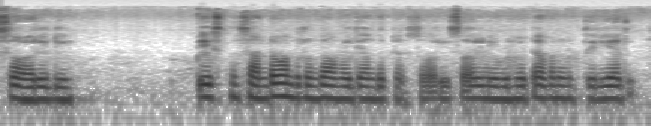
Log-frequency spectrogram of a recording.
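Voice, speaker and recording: A man voicing the husband in an amateur romantic audio drama, often pleading softly. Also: mid-range voice, monotone, fast talker, vocal fry, husky. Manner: pleading, soft-spoken apologies. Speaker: audio drama narrator and lead voice. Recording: tinny phone-like audio.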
